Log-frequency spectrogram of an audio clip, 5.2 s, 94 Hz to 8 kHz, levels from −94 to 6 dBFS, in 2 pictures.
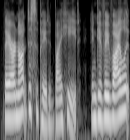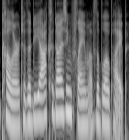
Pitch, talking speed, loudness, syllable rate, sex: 185 Hz, 210 wpm, -18 LUFS, 6.2 syllables/s, female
